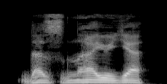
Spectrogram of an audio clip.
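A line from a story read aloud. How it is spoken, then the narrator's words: Dwarf's perfunctory grumble. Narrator (Russian): проворчал гном, как мне показалось, больше для порядка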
